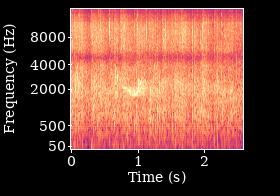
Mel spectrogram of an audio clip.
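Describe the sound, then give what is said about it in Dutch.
Sustained audience applause for a church's core team in Leiden, a dense, steady wash of many hands clapping at once, fairly loud and even throughout with no voices standing out. “Laten we het core team ook een ongelooflijk applaus geven hier in Leiden.”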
